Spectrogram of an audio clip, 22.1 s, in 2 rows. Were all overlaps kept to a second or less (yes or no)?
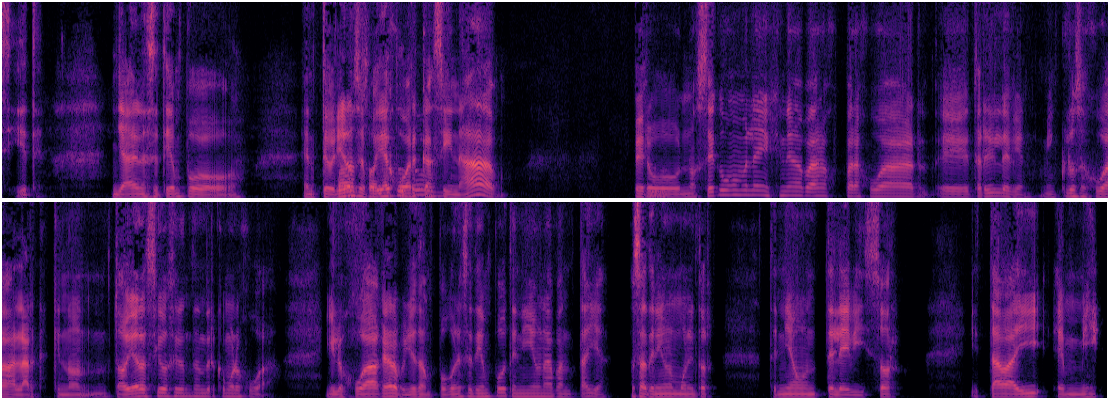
no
